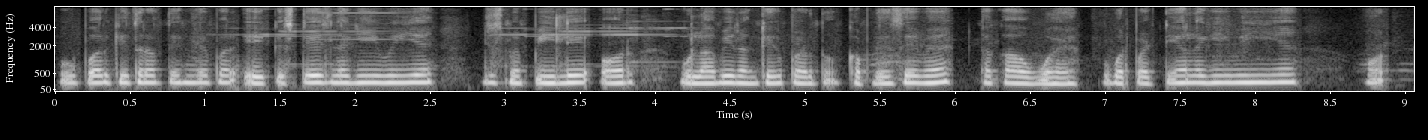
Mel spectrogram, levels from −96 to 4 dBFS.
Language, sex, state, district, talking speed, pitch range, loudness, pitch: Hindi, female, Karnataka, Belgaum, 185 wpm, 195-215 Hz, -15 LUFS, 210 Hz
